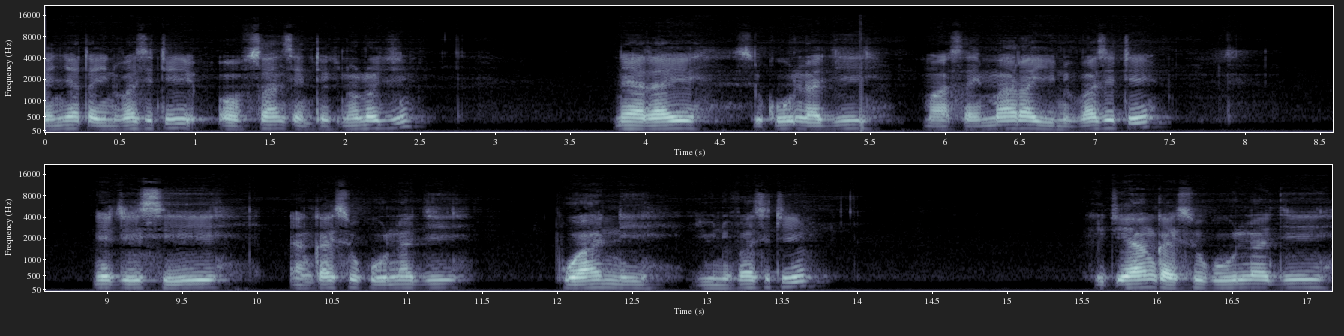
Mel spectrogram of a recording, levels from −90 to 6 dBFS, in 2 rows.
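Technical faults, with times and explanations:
5.43–5.45 s, chunks out of order: a brief jumbled flick in the speech, as one 10 ms chunk plays one chunk late, leaving hard joins.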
